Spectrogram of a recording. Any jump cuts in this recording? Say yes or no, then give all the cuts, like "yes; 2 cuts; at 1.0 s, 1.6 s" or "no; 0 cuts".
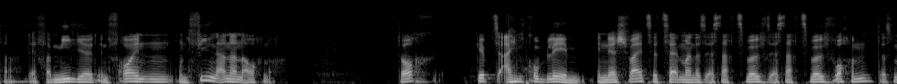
yes; 1 cut; at 7.7 s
